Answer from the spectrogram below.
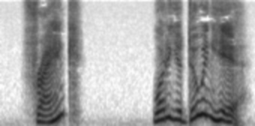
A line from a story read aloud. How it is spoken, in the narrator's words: Her voice began to rise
